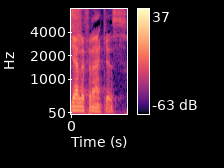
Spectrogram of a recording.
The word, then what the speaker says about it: Galifianakis: Men Zack var då en av dina, jag kan inte uttala hans efternamn, Galifianakis. – Galifianakis. – Galifianakis.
